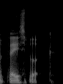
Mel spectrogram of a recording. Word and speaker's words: Facebook: A lot of my students try to say Facebook and they're saying the oo sound like azul, atum, but it's just like put, push. So Facebook.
